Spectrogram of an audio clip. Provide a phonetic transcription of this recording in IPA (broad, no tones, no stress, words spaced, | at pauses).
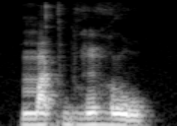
mɑkbʱũɦow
